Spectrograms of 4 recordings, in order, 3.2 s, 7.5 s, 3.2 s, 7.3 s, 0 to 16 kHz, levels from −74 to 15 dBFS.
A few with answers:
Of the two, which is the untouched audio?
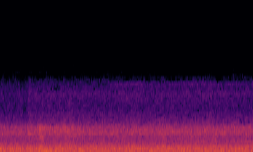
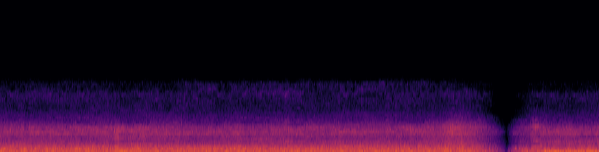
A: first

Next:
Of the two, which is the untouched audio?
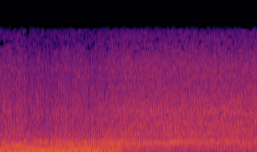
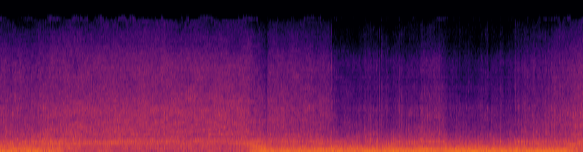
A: first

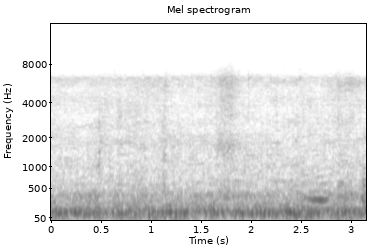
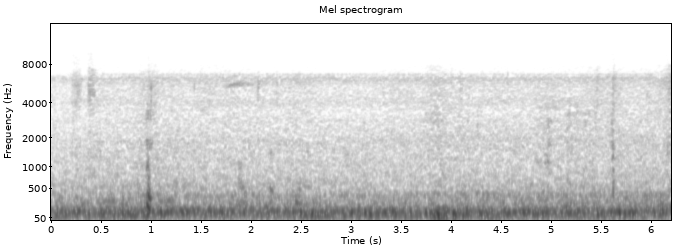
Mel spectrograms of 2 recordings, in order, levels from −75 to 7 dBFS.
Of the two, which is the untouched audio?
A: second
